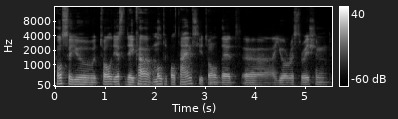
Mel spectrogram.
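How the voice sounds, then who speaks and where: A man in his twenties interviewing a guest, asking long, rambling questions in non-native English with many pauses. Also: lowish voice, flat delivery, darkish tone. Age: 20s.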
